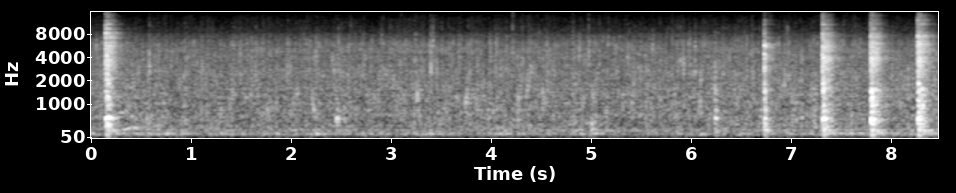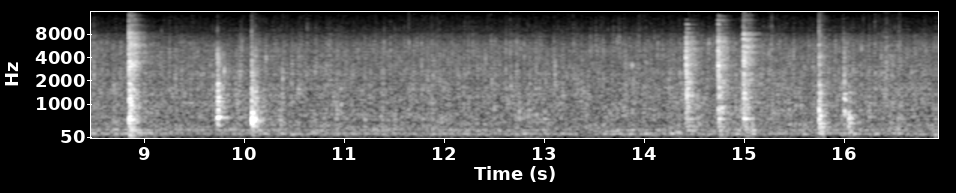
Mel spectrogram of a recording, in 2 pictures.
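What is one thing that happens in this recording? Wooden poles knock and clatter against each other.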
